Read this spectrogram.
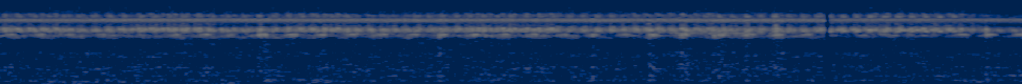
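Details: Field insects singing on a summer night in the Korean countryside at a grandmother's house: a dense, steady high shimmer of overlapping trills in several bands, unbroken except for one brief dropout near the end.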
